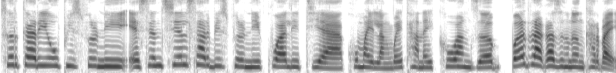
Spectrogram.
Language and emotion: Bodo, angry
